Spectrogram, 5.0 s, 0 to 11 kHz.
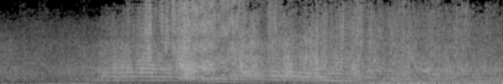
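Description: Roaring engines from a 400-metre drag race of motorcycles, supercars, a Formula 1 car and jets: a loud, continuous roar with a whining engine tone whose pitch sweeps downward as a vehicle passes.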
